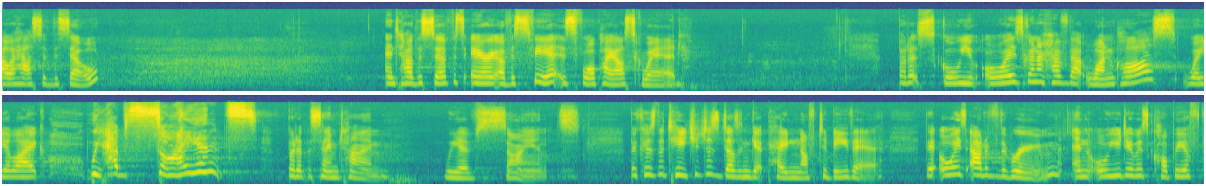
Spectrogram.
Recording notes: With the National Final performed at Melbourne Town Hall during the Melbourne International Comedy Festival.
